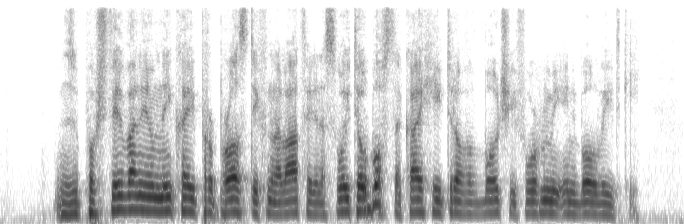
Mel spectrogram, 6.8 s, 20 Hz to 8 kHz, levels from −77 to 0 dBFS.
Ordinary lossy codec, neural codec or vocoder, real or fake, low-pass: MP3, 64 kbps; codec, 16 kHz in and 24 kHz out, 0.4 kbps, LongCat-Audio-Codec, fine tuned four codebook decoder; fake; 7.2 kHz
